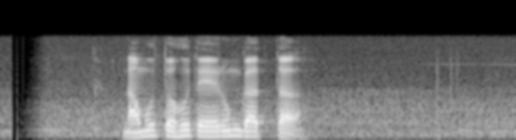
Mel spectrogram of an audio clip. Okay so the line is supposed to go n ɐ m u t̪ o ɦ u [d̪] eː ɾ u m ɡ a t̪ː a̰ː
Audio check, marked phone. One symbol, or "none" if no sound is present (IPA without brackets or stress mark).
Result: t̪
